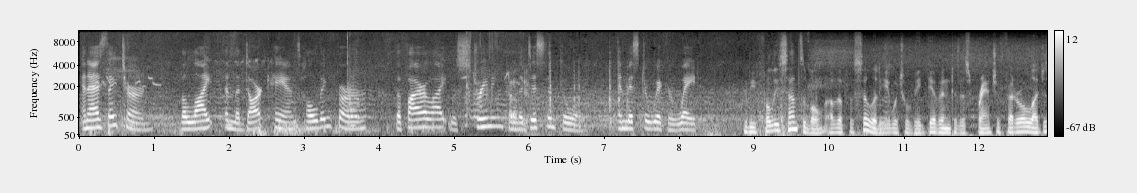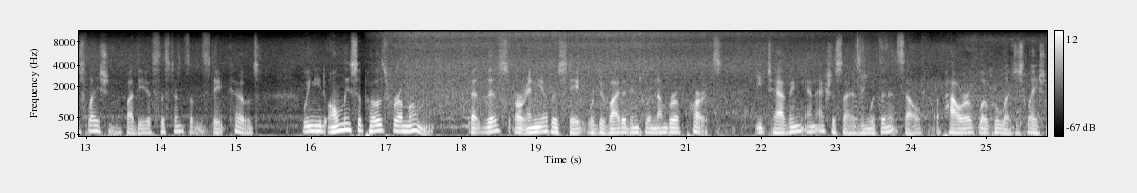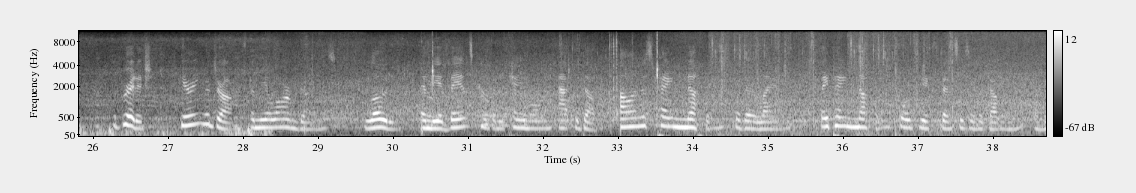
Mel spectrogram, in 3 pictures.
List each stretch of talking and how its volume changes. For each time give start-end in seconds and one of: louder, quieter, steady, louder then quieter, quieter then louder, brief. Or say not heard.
0.0-38.6 steady.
